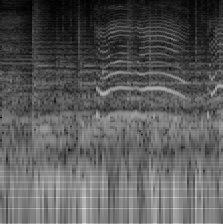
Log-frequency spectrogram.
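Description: A high, squeaky cartoon character's voice calling out in a long, drawn-out cry that rises and falls in pitch, starting about a second in, with a second cry beginning at the very end, over background music.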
